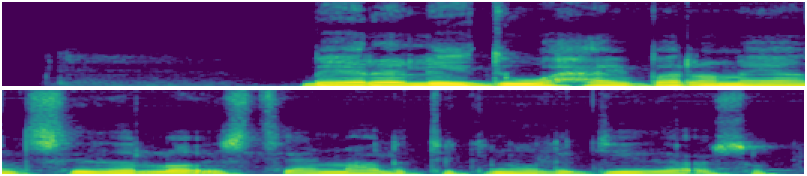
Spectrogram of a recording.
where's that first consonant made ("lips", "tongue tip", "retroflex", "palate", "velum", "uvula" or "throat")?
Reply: lips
